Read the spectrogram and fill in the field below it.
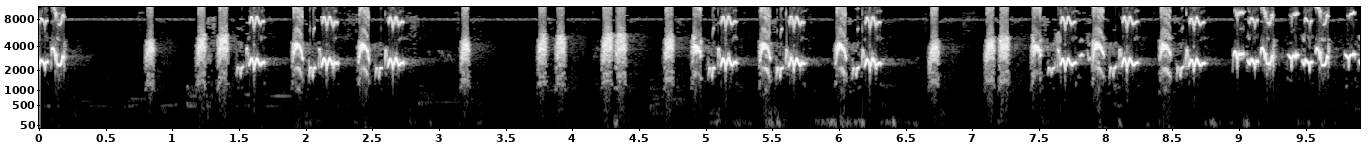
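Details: Sooty-headed bulbul in full, lively song with no imitated phrases, used to lure and tutor pet birds. Bubbly, warbled chirps are cut by sharp broadband clicks, coming about twice a second in uneven bursts.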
